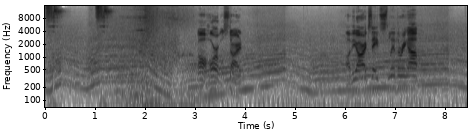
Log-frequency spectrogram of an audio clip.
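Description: A car engine revs up and down as gears shift.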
